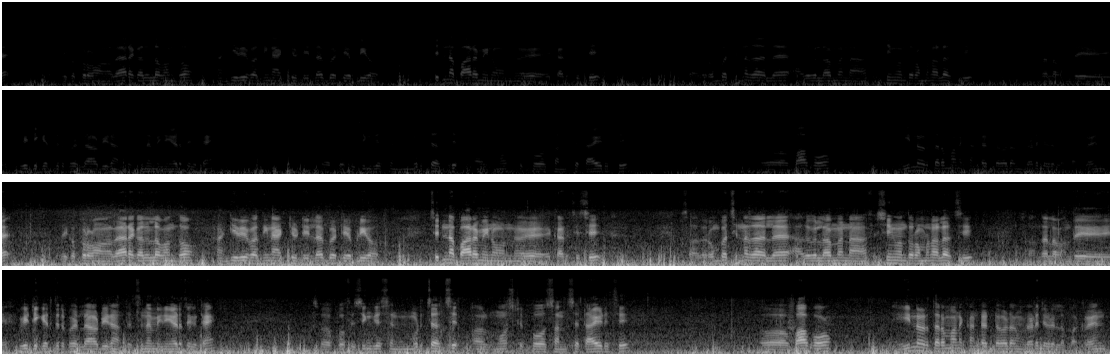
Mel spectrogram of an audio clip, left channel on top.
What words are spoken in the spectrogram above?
அதுக்கப்புறம் வேறு கல்லில் வந்தோம். அங்கேயே பார்த்திங்கன்னா ஆக்டிவிட்டி இல்லை. பட் எப்படியோ சின்ன பாறை மீன் ஒன்று கிடச்சிச்சு. ஸோ அது ரொம்ப சின்னதாக இல்லை. அதுவும் இல்லாமல் நான் ஃபிஷிங் வந்து ரொம்ப நாள் ஆச்சு. ஸோ அதெல்லாம் வந்து வீட்டுக்கு எடுத்துகிட்டு போயிடல அப்படின்னு அந்த சின்ன மீன் எடுத்துக்கிட்டேன். ஸோ இப்போ ஃபிஷிங் செஷன் முடிச்சாச்சு. ஆல்மோஸ்ட் இப்போது சன்செட் ஆகிடுச்சு. ஸோ பார்ப்போம். இன்னொரு தரமான கண்டென்ட்டோடு உங்களோட வீடியோவில் பார்க்குறேன்.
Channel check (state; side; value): quieter; left; 34.9 dB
